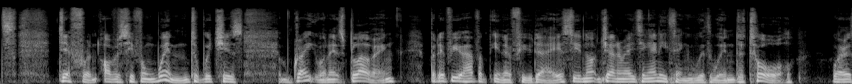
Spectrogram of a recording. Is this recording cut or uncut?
cut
